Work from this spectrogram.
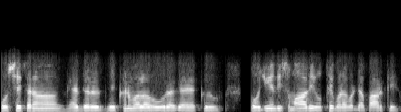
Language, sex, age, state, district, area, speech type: Punjabi, male, 60+, Punjab, Fazilka, rural, conversation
